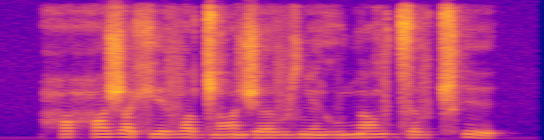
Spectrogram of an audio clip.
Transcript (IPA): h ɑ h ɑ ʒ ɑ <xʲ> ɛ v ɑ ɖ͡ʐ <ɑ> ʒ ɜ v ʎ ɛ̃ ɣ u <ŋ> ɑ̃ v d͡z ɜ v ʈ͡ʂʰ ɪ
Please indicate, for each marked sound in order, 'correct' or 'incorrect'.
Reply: correct, incorrect: ɑ̃, incorrect: n

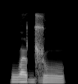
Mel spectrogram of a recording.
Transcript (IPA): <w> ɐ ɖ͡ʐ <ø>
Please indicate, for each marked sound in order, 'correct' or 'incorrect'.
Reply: correct, incorrect: u

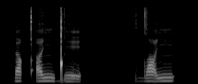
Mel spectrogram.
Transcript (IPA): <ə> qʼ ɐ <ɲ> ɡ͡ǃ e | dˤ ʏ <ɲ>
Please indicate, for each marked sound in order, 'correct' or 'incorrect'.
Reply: correct, correct, correct

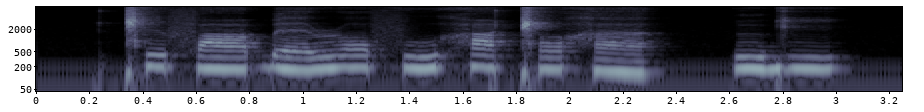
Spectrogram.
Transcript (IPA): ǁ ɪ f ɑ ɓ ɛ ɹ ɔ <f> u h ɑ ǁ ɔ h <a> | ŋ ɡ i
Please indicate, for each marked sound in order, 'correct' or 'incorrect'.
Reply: correct, correct

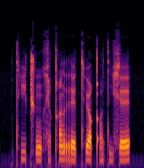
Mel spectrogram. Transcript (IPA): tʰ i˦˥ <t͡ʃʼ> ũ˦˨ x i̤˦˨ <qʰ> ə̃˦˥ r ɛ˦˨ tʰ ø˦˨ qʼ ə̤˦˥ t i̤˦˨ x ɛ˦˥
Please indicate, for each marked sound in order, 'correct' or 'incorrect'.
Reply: correct, correct

